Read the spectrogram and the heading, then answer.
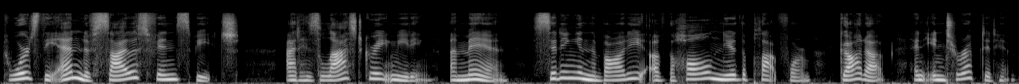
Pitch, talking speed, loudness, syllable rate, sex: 220 Hz, 170 wpm, -18 LUFS, 4.3 syllables/s, female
